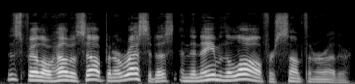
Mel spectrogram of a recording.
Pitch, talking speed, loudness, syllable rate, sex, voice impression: 170 Hz, 305 wpm, -15 LUFS, 7.1 syllables/s, male, very masculine, adult-like, slightly middle-aged, slightly thick, slightly tensed, slightly powerful, very bright, slightly soft, very clear, very fluent, cool, intellectual, very refreshing, very sincere, very calm, slightly mature, very friendly, reassuring, unique, slightly elegant, wild, slightly sweet, very lively, kind, slightly modest, light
